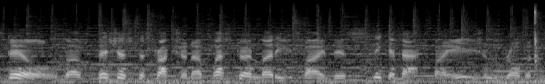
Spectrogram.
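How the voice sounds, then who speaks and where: An actor playing a grave, indignant propaganda newscaster, declaiming pompously in an old-time radio drama. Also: male voice, lowish voice, normal speed, natural voice. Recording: distant mic under loud music. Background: music.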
